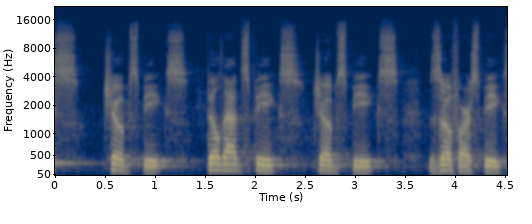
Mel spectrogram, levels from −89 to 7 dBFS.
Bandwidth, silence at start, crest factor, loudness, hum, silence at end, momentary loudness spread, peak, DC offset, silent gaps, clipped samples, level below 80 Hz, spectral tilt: 16 kHz; 0 s; 18 dB; -29 LUFS; none; 0 s; 12 LU; -10 dBFS; under 0.1%; none; under 0.1%; -84 dBFS; -4.5 dB/octave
